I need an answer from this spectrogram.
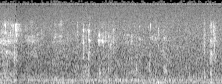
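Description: A person chewing a mouthful of spicy fried chicken sandwich, with small soft mouth clicks scattered through and one sharper click about a third of a second in, over a low steady hum.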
